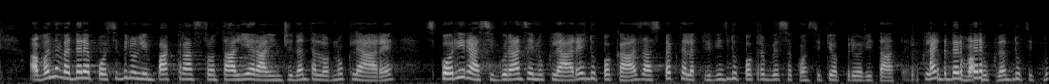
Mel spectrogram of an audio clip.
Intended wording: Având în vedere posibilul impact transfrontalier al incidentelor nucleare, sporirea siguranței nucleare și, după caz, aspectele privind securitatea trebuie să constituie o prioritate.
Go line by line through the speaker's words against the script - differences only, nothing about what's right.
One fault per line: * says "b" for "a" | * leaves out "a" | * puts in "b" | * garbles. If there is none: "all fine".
* leaves out "și"
* says "după" for "securitatea"
* garbles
